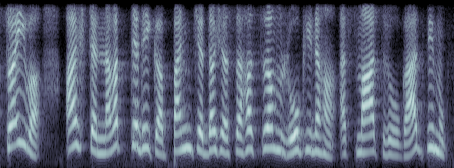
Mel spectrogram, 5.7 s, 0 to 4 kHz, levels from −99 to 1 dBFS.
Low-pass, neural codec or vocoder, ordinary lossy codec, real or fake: 3.6 kHz; codec, 24 kHz, 0.9 kbps, DualCodec; none; fake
